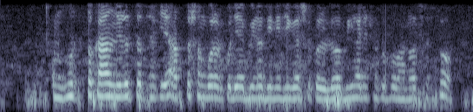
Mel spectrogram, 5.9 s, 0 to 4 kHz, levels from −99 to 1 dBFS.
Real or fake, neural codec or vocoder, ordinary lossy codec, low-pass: real; none; AAC, 32 kbps; 3.6 kHz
